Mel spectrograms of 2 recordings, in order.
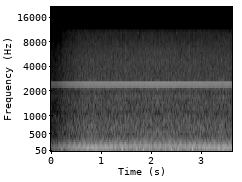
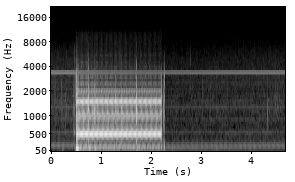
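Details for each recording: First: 1979 Raleigh NC analog phone line on balanced power from an outgoing trunk circuit over a long wire trunk group. A thin, steady high squeal over a low hum on an otherwise quiet line. Crosstalk from other trunks leaking into the connection. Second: 1979 Raleigh NC call to a crossbar 5 office over squealy wire trunks. A steady ringing burst of about two seconds, a long quiet gap, then the next burst. Normal standard crossbar 5 ringback cadence.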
